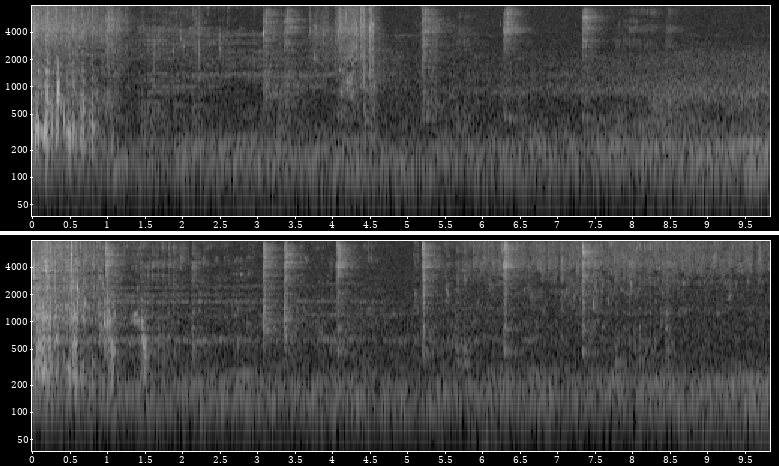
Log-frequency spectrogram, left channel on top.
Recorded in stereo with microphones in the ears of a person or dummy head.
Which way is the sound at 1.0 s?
55° right (ahead or behind).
